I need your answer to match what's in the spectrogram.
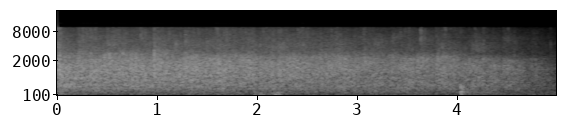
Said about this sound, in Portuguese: Quem pode aplaudir a Senhor, queridos? Glória a Deus.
